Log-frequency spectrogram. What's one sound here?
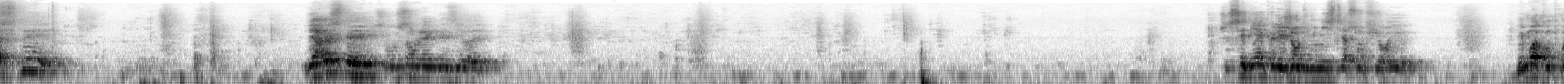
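A middle-aged man speaks with feeling, pausing between phrases.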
